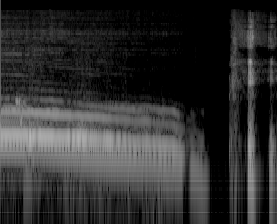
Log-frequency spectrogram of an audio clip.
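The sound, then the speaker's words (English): On the Native Roots Radio show, a person imitates a wolf howl for Howling for Wolves, which protects wolves. The howl is a long, steady, slowly falling wail held for over two seconds, then trails off into a few short, breathy vocal bursts. “This portion of the show is supported by Howling for Wolves, protecting wolves for future generations. Howl! Howl!”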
